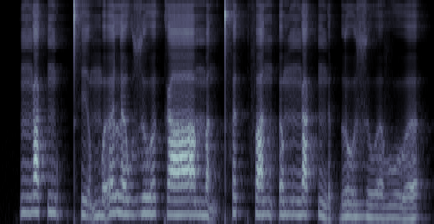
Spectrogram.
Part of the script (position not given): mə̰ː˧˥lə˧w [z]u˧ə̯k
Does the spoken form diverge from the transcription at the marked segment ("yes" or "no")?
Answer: no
